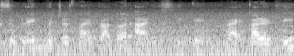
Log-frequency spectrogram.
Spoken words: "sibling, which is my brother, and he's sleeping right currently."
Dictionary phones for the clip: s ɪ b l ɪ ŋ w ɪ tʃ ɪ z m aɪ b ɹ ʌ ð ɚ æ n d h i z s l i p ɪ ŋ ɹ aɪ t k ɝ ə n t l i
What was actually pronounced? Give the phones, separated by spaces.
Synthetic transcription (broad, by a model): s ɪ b l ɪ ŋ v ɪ tʃ ɪ z m aɪ b ɹ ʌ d ɚ æ n d s i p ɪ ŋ ɹ aɪ t k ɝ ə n t l i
